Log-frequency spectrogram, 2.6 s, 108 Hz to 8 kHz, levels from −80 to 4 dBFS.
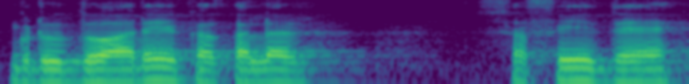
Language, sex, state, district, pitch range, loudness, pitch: Hindi, male, Uttar Pradesh, Jyotiba Phule Nagar, 115-120 Hz, -22 LUFS, 115 Hz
